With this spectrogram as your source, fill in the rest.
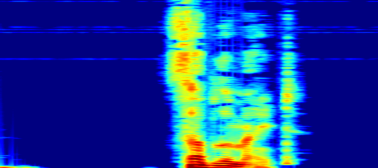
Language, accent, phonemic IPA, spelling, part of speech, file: English, Australia, /ˈsʌblɪmeɪt/, sublimate, verb / noun, En-au-sublimate.ogg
